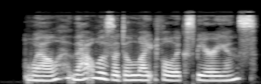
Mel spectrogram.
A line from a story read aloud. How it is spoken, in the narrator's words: Nadia purred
